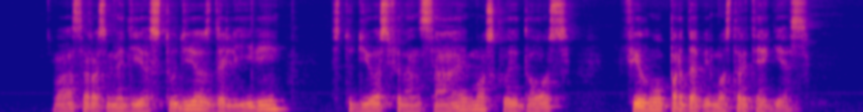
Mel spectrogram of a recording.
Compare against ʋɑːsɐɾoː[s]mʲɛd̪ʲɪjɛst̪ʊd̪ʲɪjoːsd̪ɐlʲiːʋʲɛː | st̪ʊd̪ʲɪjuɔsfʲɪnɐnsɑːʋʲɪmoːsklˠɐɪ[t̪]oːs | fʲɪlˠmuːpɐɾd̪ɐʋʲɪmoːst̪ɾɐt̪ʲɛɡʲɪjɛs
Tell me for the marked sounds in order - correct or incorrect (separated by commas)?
correct, incorrect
